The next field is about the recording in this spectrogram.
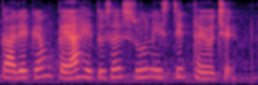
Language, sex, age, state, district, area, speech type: Gujarati, female, 18-30, Gujarat, Surat, rural, read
